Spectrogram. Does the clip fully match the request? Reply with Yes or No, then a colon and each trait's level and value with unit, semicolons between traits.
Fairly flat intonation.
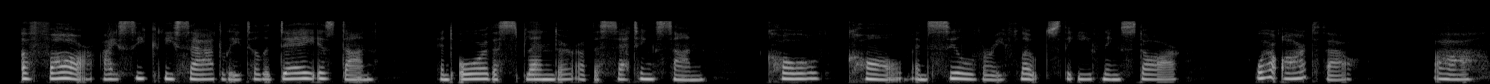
Yes: narrow, 2.1 semitones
